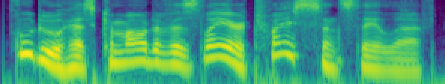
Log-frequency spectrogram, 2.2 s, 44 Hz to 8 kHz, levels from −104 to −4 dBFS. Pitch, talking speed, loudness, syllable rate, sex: 165 Hz, 295 wpm, -17 LUFS, 6.8 syllables/s, male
